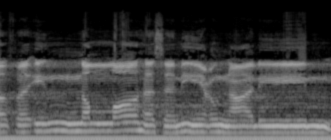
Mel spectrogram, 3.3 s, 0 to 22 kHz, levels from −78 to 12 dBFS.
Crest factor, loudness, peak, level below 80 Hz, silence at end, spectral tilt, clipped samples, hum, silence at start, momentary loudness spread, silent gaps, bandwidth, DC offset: 16 dB; -17 LUFS; -4 dBFS; -28 dBFS; 0 s; -4 dB/octave; under 0.1%; none; 0 s; 3 LU; none; 15.5 kHz; under 0.1%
